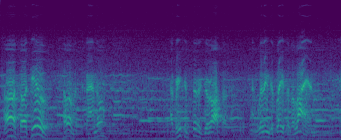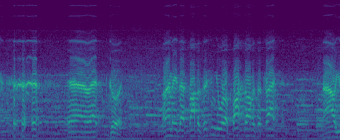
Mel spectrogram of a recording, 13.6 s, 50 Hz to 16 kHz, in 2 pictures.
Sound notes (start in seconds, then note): 6.7 laughing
